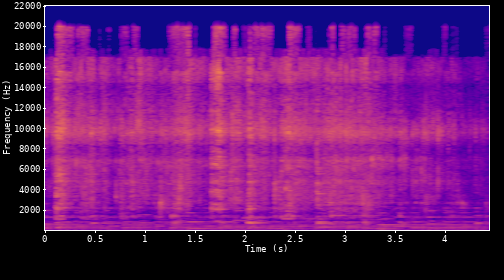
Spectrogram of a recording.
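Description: Two dry red chillies sautéing in hot oil in a pan while a spinach and carrot chutney is made, giving a steady close crackling sizzle that runs continuously throughout, with faint tonal sound in the background.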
